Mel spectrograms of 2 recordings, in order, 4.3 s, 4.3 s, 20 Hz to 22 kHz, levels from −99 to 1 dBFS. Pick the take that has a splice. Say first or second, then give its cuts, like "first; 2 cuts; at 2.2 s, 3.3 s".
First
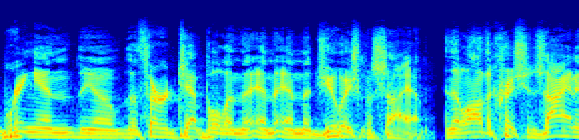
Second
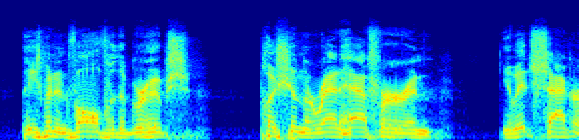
first; 1 cut; at 3.2 s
